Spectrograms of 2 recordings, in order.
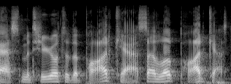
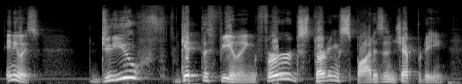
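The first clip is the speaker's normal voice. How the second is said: normal talking voice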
